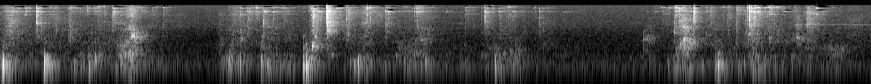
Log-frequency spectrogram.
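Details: One of three French Bulldogs playing together gives short, huffy barks and snorting grunts while guarding her spot.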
